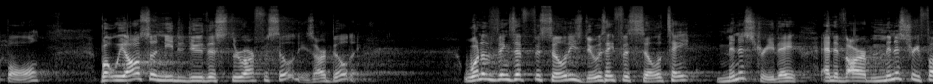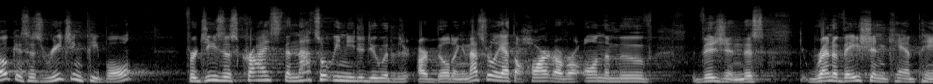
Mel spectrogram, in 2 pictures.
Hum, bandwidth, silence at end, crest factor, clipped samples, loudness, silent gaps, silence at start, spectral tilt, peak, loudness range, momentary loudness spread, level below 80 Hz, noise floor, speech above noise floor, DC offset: none; 16.5 kHz; 0 s; 18 dB; under 0.1%; -21 LUFS; none; 0 s; -4.5 dB/octave; -4 dBFS; 2 LU; 8 LU; -72 dBFS; -54 dBFS; 32 dB; under 0.1%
